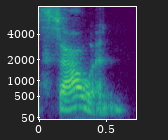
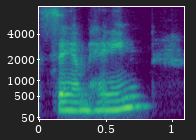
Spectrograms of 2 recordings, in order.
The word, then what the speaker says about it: Samhain: not it is called soin sa M H AI and it sound it looks like it sounds like Samhain but it's actually pronounced Allen right in the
